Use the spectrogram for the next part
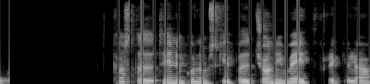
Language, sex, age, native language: Icelandic, female, 40-49, Icelandic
